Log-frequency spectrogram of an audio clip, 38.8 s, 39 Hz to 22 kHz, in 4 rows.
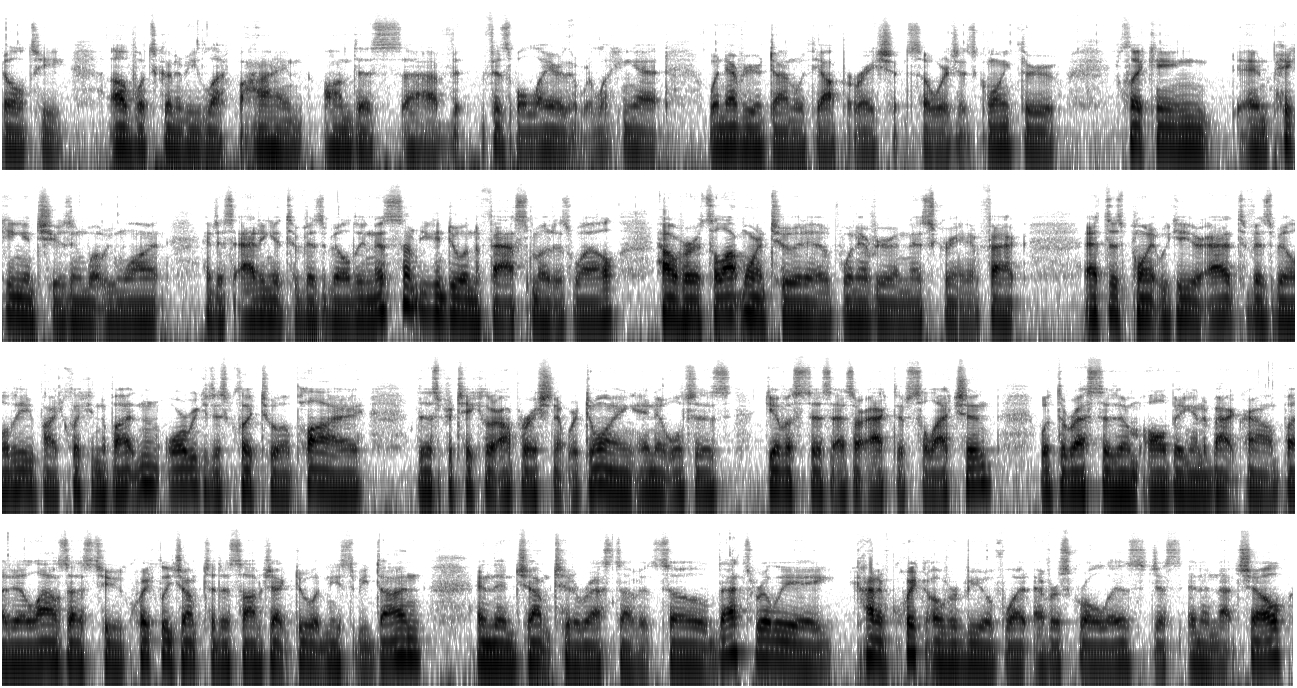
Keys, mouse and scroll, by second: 0.0 click, 5.2 click, 7.1 click, 7.4 click, 8.0 click, 8.5 click, 10.4 click, 14.2 click, 19.6 click, 25.9 click, 28.9 middle click, 29.1 scroll up 3, 33.8 middle click.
